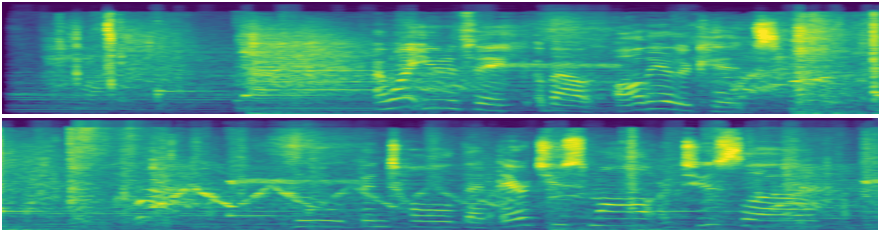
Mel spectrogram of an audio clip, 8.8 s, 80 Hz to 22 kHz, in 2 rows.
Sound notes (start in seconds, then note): 0.3 gentle music; 1.1 siren wailing; 5.1 siren wailing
